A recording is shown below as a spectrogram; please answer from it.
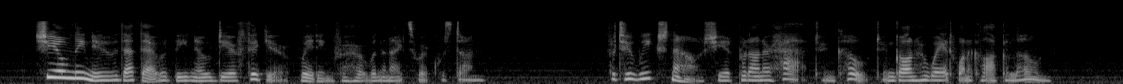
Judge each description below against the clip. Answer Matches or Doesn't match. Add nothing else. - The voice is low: Doesn't match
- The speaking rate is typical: Doesn't match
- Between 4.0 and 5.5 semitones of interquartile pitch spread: Doesn't match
